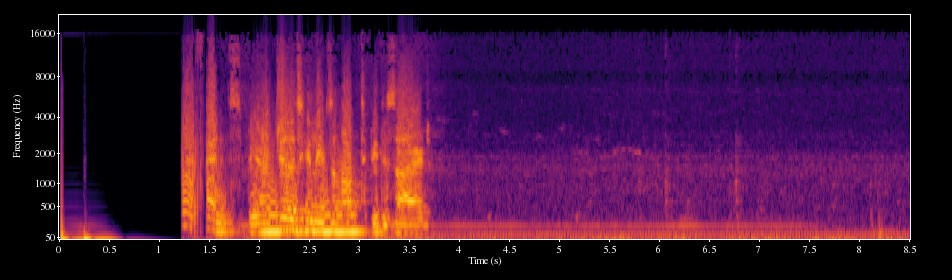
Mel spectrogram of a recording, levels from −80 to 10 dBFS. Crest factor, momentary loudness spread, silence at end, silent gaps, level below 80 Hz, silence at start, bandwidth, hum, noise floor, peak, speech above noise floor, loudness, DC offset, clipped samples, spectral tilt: 10 dB; 27 LU; 0 s; none; -30 dBFS; 0.05 s; 16.5 kHz; none; -53 dBFS; 0 dBFS; 48 dB; -6 LUFS; under 0.1%; 1%; -5.5 dB/octave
